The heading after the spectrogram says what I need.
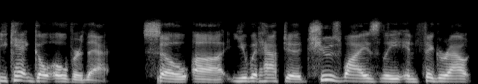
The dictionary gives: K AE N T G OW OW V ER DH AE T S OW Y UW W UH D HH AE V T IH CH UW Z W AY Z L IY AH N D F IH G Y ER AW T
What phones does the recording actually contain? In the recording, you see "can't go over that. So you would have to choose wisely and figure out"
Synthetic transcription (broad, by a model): K AE N G OW OW V ER DH AE T S OW Y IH W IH D HH AE F T IH CH UW Z W AY Z L IY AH N F IH G Y ER AW T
